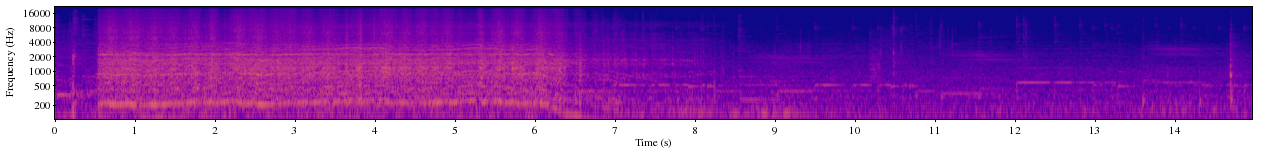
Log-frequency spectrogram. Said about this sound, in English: This is now ready for blending.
